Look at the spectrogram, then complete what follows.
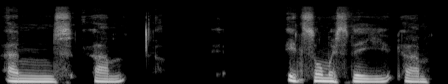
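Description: A man co-hosting a podcast in casual chat, his voice a bit croaky, thinking aloud in long rambling sentences. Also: mid-range voice, fairly even intonation, very slow, dark tone, no room sound. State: slightly croaky voice. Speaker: podcast co-host.

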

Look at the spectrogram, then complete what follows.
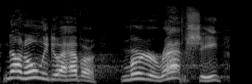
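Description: A preacher acting out a reluctant old prophet in his eighties, his voice pushed up high and bright as he protests that someone else should go. The complaints ring out into a long, echoing church hall. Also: animated, fairly quick. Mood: exasperated. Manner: whiny, protesting, exasperated pleading.

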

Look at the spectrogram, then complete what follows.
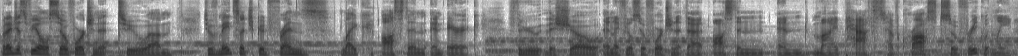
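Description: A man's voice: fairly low pitch, a little slow, over music. A man in his thirties hosting a podcast, talking casually with many fillers and restarts, then interviewing a guest. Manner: rambling, filler-heavy, enthusiastic. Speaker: podcast host.

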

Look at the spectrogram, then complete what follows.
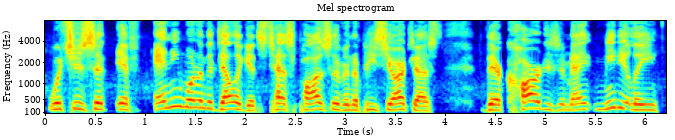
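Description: Chatty man interviewer, higher voice. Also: a little fast, fairly bright tone, no room sound. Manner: affirming, chatty, leading questions. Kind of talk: conversational interview. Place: conference venue.

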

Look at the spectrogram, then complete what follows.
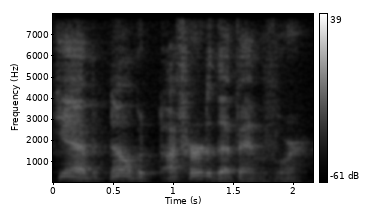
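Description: A man co-hosting a podcast, reacting in quick, animated bursts with frequent hesitations. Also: on the high side. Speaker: podcast co-host. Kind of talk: casual chat. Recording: roomy echo.

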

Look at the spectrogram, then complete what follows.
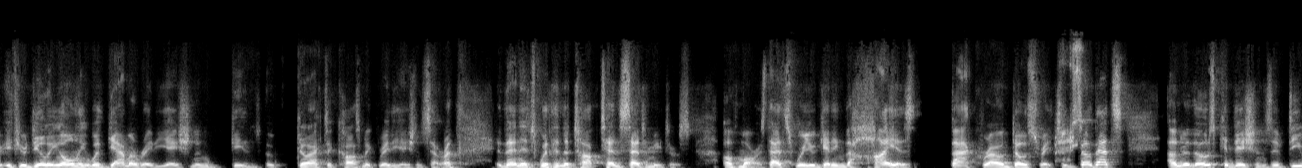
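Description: A man with a mid-pitched voice speaks as an expert guest in a science interview. He explains things in technical terms, choosing precise words and stressing key points. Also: darkish tone.

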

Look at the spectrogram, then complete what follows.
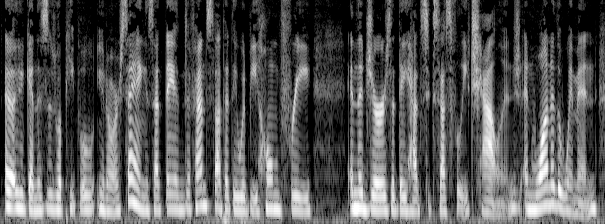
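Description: A woman's voice: medium pitch, fast, gravelly, no room sound. A woman reporter recounting a trial in a chatty way, with many fillers. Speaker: court reporter guest. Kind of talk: conversational interview answers.

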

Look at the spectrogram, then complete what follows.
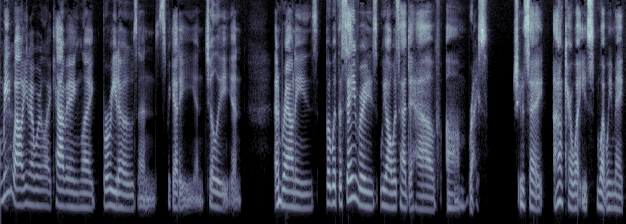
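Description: Donna loquace dalla voce grave. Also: female voice, sits low, normal speed, creaky, no echo, clean studio sound. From Vietnam. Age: 40s. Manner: animated, laughs often, acts out family quotes. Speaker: guest. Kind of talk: casual storytelling interview.

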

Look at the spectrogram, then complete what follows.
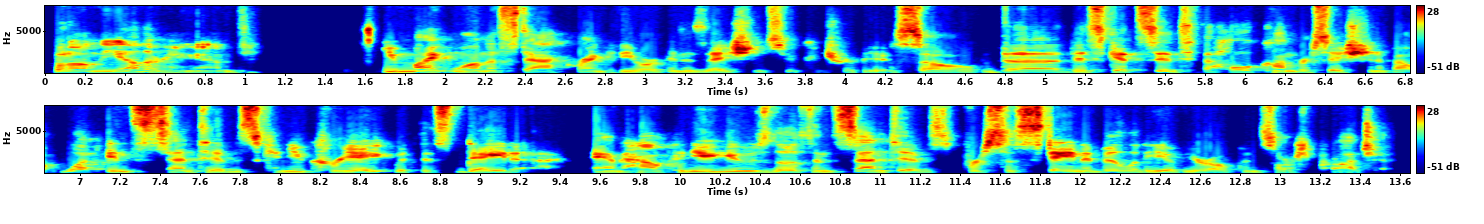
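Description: Bright-voiced man explaining casually. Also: mid-range voice, a little fast, low-quality recording. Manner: casual, explanatory, frequent fillers. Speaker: open source association staff member. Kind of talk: conversational panel talk.

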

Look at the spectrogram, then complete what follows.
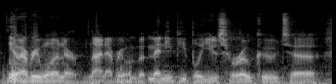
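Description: A man's voice: extremely low pitch, steady tone, fast talker, creaky, a little hiss or hum. A man hosting a podcast, asking questions and chatting casually with his guest. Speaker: podcast host.

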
